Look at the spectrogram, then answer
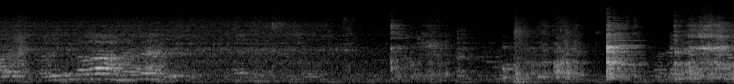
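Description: Pots and metal utensils clatter and scrape in a home kitchen while a mother cooks fish, with uneven knocks and a few sharp clanks, near and fairly loud, and faint voices in the background.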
